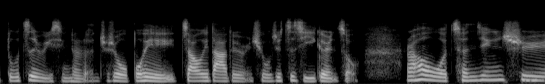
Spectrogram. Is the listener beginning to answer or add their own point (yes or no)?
no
